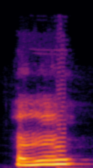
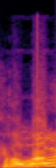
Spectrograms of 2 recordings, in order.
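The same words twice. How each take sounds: First: High, louder mock-crying hello; exaggerated weepy greeting, pitched way up; imitated tearful hello. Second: Said in the usual way. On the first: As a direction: answer the phone as if in tears. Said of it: "why are you crying".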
